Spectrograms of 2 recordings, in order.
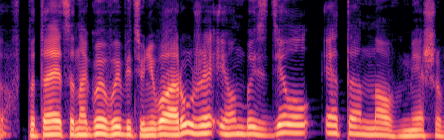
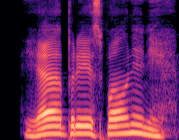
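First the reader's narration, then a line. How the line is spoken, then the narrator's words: Mechanical repetitive voice. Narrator (Russian): механическим голосом твердит Поларотов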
